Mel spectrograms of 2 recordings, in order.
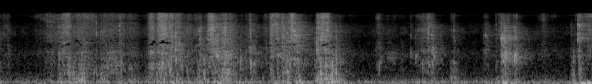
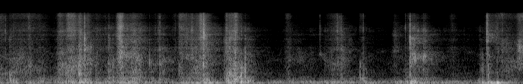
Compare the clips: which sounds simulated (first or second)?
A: second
